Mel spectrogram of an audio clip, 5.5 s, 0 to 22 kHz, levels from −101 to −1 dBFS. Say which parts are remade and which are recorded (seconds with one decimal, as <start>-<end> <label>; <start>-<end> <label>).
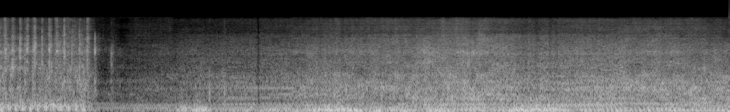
0.0-1.3 remade; 1.3-2.2 recorded; 2.2-3.7 remade; 3.7-4.7 recorded; 4.7-5.5 remade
